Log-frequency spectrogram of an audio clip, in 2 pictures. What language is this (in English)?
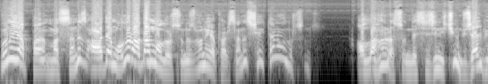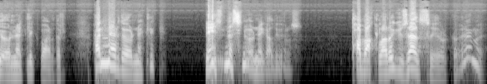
Turkish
